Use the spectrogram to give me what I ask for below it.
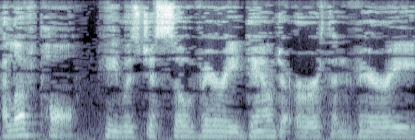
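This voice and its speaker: Over noticeable background noise, a man speaks at a medium pitch in a flat monotone. His pace is fairly slow. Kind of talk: casual spoken introduction to viewers.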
